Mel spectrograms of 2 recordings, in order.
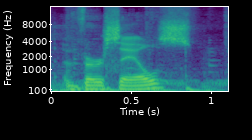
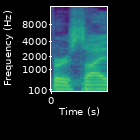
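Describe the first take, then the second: First: It is pronounced the local Missouri way. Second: It is pronounced the French way. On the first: "They pronounce it as" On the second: "the locals don't call it, don't pronounce it"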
